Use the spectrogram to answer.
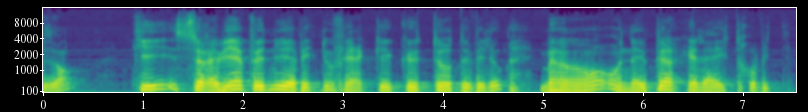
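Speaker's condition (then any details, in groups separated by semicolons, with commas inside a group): Friedreich's ataxia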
